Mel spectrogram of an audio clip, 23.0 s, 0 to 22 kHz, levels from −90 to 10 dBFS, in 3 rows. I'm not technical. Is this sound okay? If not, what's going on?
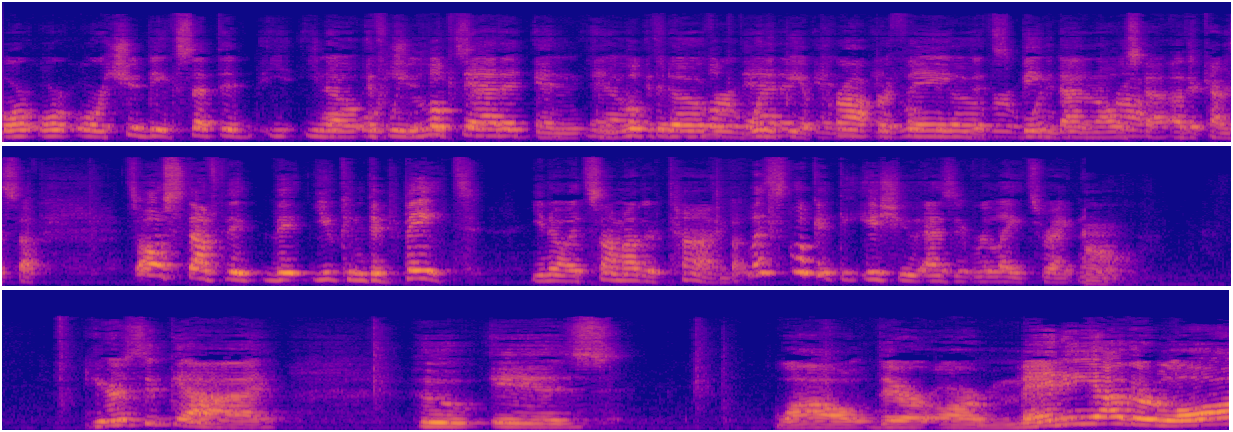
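No. A doubled audio track runs from 1.99 to 7.21 s. A second, quieter copy of the same sound trails about two seconds behind, with no echo tail, and starts and stops abruptly. This is likely a recording captured twice or an edit holding two misaligned copies.

A section at the wrong speed runs from 14.44 s to the end. Everything plays at 0.635 times its proper speed, so it sounds slow and noticeably deeper. This is likely a player or editor using the wrong clock for that part.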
